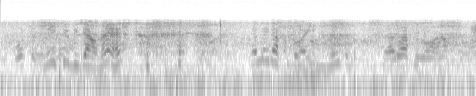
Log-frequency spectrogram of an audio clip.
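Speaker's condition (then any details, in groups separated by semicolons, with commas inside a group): No condition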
